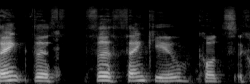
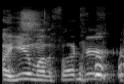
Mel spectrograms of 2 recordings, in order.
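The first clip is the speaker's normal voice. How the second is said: laughing while cursing; laughing curse; 9 semitones higher, 6 dB louder than usual. Real, not acted. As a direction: blurt it out mid-laugh. Laughing at a friend's jab.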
